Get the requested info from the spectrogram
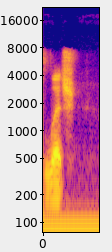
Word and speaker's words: Lich: How do you pronounce that, by the way? Like Prince? – Lich Prince. – Lich? Lish? – I've always heard it pronounced as Lich.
